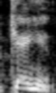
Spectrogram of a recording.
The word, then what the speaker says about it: cayenne: Right now, uh Cayenne. Well, how you say it? Cayenne. Cayenne, right? Cayenne, right? Like Diane. You know, Diane.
